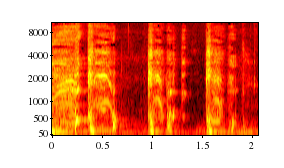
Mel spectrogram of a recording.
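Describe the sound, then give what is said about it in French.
A woman lying under blankets in a cabin coughs several times in quick, harsh bursts, split into a few separate fits with short pauses between them. “Mary, toujours dans la cabine, sous les couvertures. Elle tousse.”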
